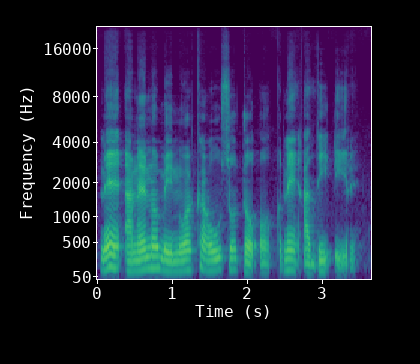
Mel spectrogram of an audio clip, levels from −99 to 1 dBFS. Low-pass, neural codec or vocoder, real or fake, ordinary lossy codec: none; codec, 44.1 kHz, 7.8 kbps, Pupu-Codec; fake; none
